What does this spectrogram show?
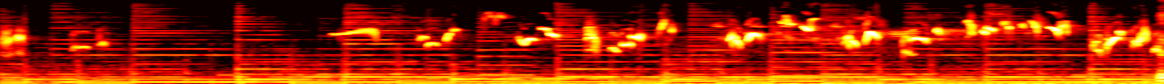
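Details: Catbird giving mimicry song, copying other species such as Sora rail, Western meadowlark, Wilson's snipe and Pacific tree frog; soft music first, then a rapid, varied jumble of high squeaky, sliding and chattering notes over continuing music.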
